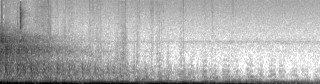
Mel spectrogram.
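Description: Cinematic logo sound effect: the deep rumbling tail of a boom, strongest in the low bass, that slowly fades away.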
